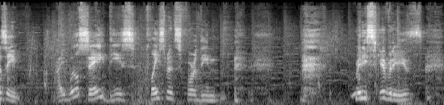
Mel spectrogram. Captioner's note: laughs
